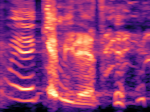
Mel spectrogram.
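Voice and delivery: high, loud comic snap; loud, fed-up punchline; mock indignation. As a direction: demand it with hammed-up exasperation.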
